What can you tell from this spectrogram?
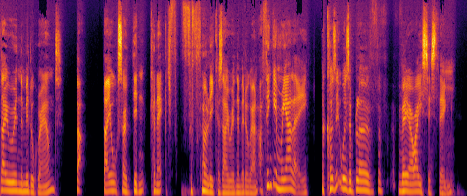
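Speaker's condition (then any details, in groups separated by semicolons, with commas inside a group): Stutter; worsened around GCSE years, parents tried speech therapist, then hypnotist for relaxation; stammer worsened in secondary school, prohibitive in places, hypnotist aimed at less stammering, less concern; repeated sounds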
